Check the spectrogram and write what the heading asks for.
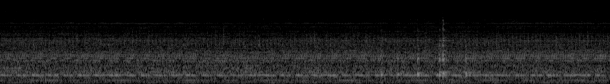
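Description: KitchenAid stand mixer's motor running with a steady hum as it mixes batter. A faint click about four and a half seconds in.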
